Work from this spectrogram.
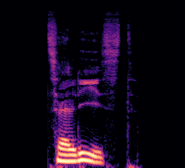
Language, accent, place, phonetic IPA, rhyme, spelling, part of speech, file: German, Germany, Berlin, [t͡sɛɐ̯ˈliːst], -iːst, zerliest, verb, De-zerliest.ogg
- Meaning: second/third-person singular present of zerlesen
